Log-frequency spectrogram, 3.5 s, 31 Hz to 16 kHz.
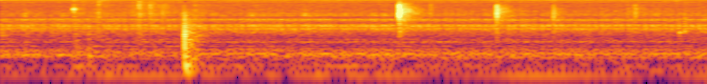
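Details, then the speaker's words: Dual 510 belt-drive turntable with SM840 motor speed mod and an added slow-start delay module: steady low hum and chattering with one sharp click, also picked up by the tonearm; failed delay module suspected. "we didn't don't need to play anything that motor is chattering so i don't know whether the module has failed"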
